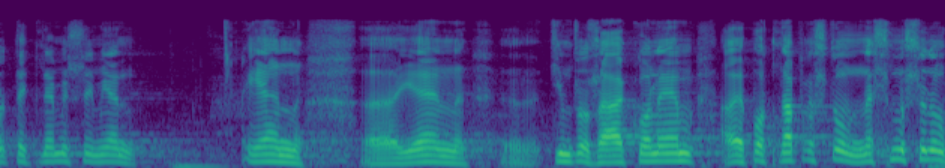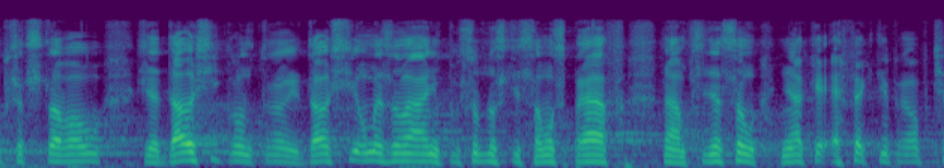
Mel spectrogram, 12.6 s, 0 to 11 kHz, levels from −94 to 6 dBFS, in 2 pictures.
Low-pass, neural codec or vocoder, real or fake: 7.2 kHz; none; real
